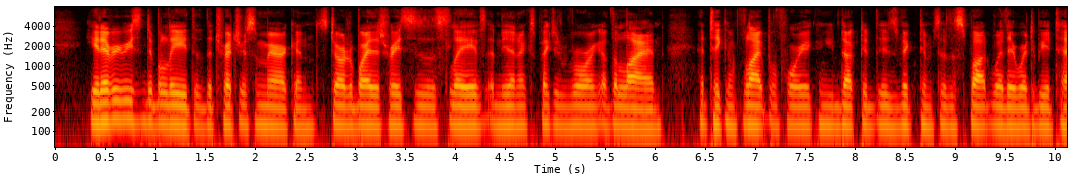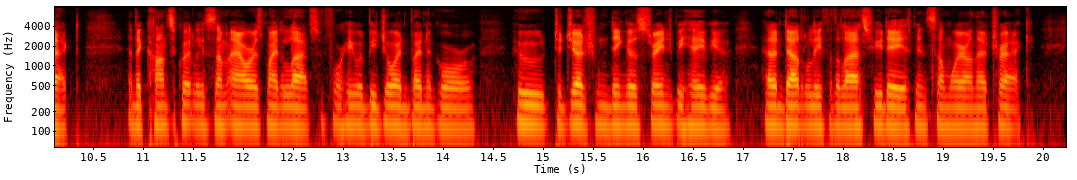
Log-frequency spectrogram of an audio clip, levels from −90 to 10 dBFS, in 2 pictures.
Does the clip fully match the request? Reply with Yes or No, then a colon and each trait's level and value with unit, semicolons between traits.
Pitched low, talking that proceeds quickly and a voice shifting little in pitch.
Yes: low, 120 Hz; fast, 220 wpm; narrow, 1.1 semitones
